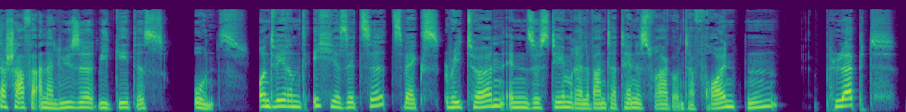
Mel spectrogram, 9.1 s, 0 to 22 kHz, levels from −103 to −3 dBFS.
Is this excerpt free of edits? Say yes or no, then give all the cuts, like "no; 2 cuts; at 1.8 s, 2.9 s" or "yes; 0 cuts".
no; 2 cuts; at 1.0 s, 2.5 s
